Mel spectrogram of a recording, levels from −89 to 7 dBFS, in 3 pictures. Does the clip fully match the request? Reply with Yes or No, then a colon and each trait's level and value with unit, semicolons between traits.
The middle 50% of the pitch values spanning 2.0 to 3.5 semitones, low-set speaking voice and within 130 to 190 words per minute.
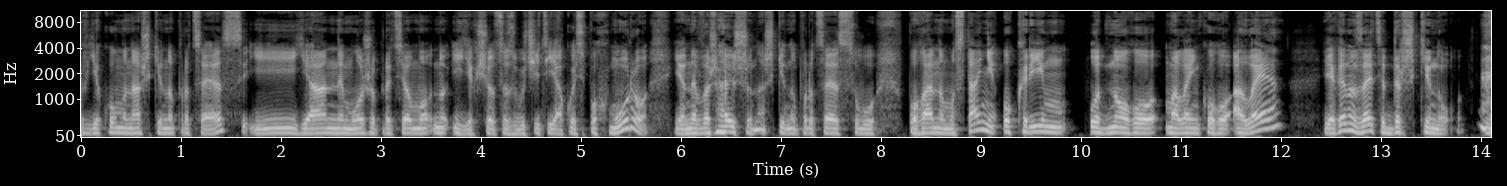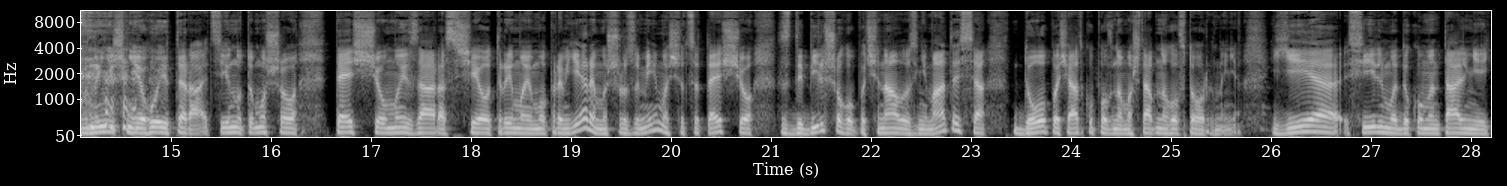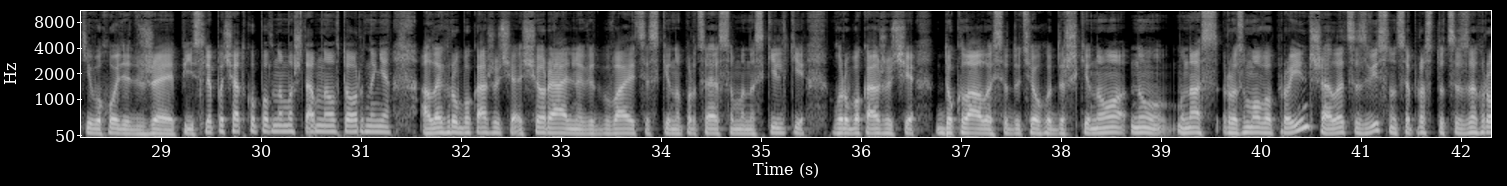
Yes: average, 2.9 semitones; low, 120 Hz; average, 140 wpm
